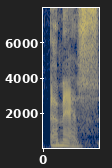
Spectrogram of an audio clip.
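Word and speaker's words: Hermès: a good few times not hermes it's not a delivery parcel company it's a french word a mess you don't have to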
